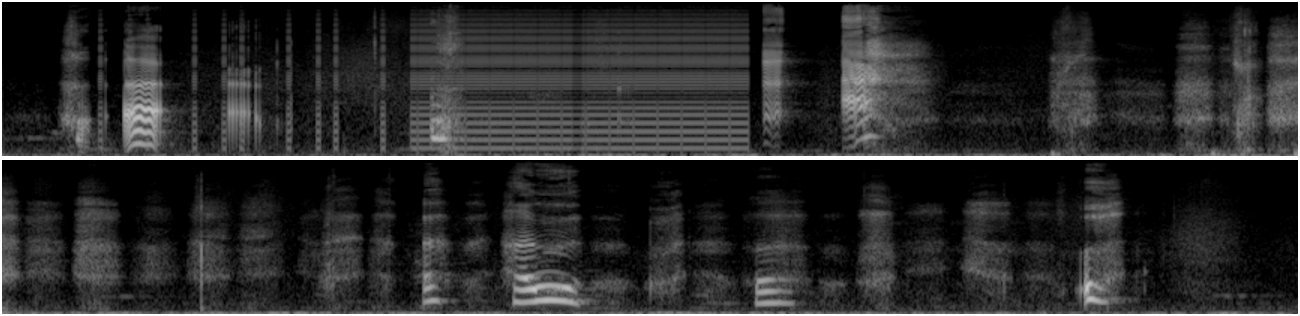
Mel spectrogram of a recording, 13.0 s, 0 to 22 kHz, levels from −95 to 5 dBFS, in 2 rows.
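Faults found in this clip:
GSM signalling bursts, 0.49–2.06 s: galloping dit-dit-dit of short raspy buzzes, roughly 15 dB below the sound. Source: a nearby 2G handset in signalling mode. The audio circuit rectifies its radio pulses at a 217 Hz burst rate. Distinct from steady GSM buzz because the bursts come in short groups with gaps. Distinct from electrical crackle because the buzzes repeat in a regular galloping rhythm.

GSM phone buzz, 2.06–3.74 s: continuous hard, raspy 217 Hz buzz with dense harmonics, about 14 dB below the sound and unrelated to it. A nearby 2G handset in a call transmits bursts 217 times a second without a break. The input stage rectifies them. Distinct from mains hum: the 217 Hz fundamental and harsh harmonic edge rule out 50/60 Hz. It starts directly where the signalling pattern stops.

One channel drops out, 2.85–2.90 s: a 50 ms dip of about 6 dB in the mono sum, inside the buzz segment, with an abrupt start and end. 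Likely cause is a momentary loss of one stereo channel, which halves the content common to both channels. Distinct from a full dropout because the level halves rather than going silent. Distinct from gain riding because the step is instant and recovers cleanly.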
